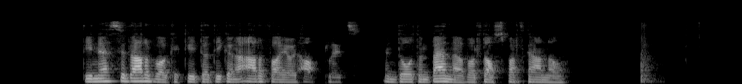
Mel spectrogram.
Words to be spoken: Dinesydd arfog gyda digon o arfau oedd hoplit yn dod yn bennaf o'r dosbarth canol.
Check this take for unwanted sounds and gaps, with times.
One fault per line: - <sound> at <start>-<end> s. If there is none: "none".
- thud at 6.4-6.7 s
